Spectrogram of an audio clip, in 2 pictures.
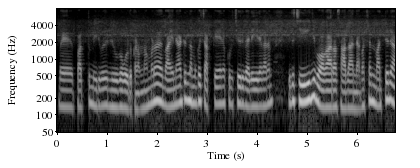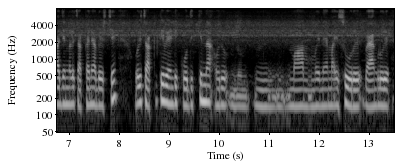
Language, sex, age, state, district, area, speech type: Malayalam, female, 60+, Kerala, Wayanad, rural, spontaneous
